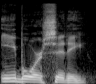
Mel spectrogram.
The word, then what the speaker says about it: Ybor City: So that's pronounced Ybor City.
